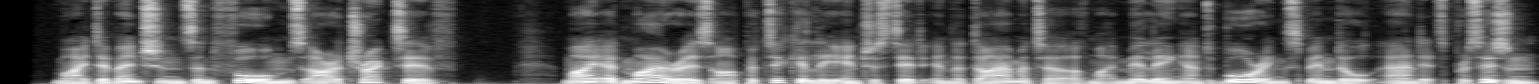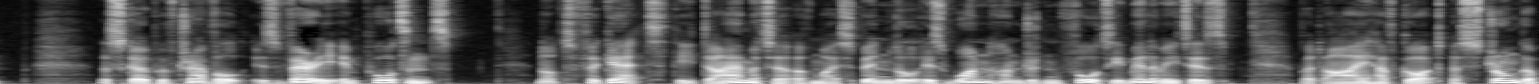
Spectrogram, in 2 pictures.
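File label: male English documentary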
